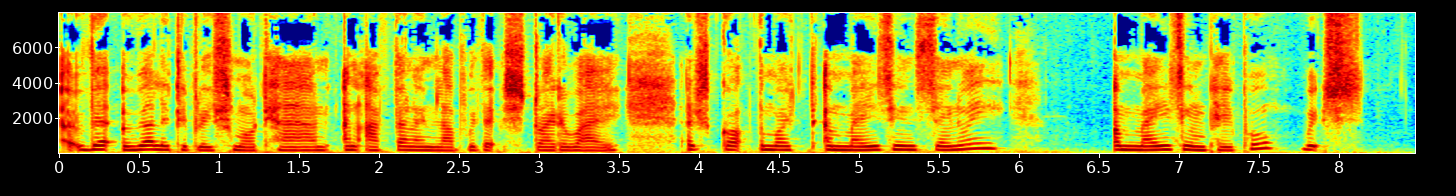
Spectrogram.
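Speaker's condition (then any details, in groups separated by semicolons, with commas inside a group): Deafness, born deaf; uses spoken English and Auslan (Australian sign language), signing since age 16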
